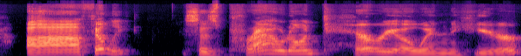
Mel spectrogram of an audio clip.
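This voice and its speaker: The speaker has a Maritime Canadian accent. The pace is very slow. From Nova Scotia, Canada (Halifax). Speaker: finance YouTuber. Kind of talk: livestream chat reading viewer questions. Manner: casual, filler-heavy.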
